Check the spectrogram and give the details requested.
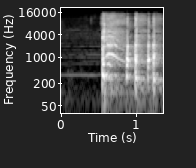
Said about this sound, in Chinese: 外面值夜班的老嬷嬷咳嗽了两声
